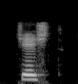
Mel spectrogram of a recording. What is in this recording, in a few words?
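"чесьт", Komi, female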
